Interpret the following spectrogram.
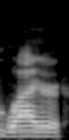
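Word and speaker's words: Aguirre: He told me that he hit the ball so well because Joe Aguire rhymes with Mark Magguire.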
